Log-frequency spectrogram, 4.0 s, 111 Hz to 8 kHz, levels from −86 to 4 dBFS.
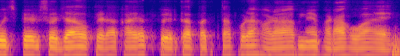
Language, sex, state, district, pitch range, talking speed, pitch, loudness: Hindi, male, Maharashtra, Mumbai Suburban, 110-115 Hz, 240 wpm, 115 Hz, -18 LUFS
